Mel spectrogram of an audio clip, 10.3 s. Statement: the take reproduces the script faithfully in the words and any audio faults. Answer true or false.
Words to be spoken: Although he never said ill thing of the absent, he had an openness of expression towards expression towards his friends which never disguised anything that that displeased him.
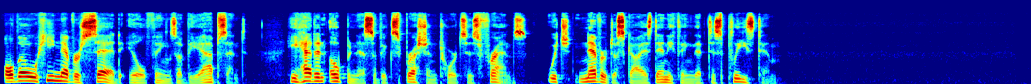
false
